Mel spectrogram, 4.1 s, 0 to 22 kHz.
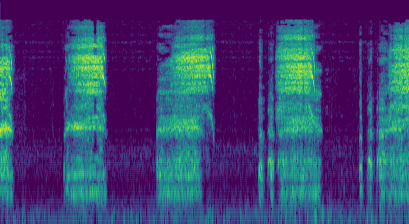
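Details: Barn owls at a nest camera near Oak Harbor, Ohio, Ottawa National Wildlife Refuge, 2023: male delivering food, female sharing a meal with the first hatched owlet. Loud broadband hissing screeches and shorter rasping bursts, irregular, about one per second.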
